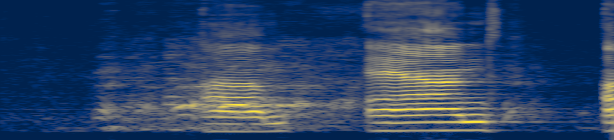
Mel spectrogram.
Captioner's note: audience laughing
